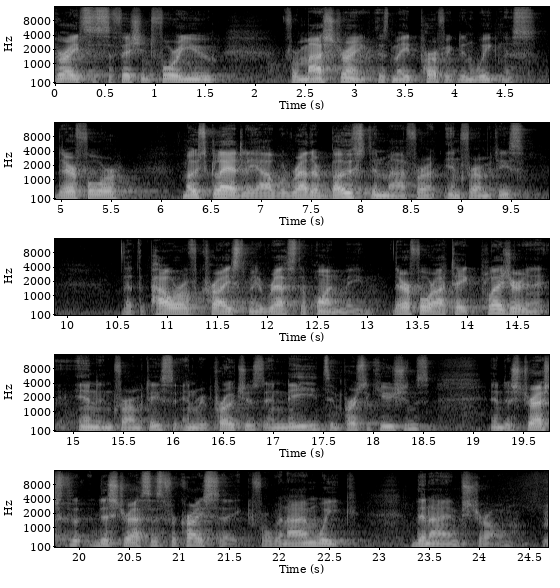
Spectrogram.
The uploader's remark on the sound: at Hephzibah Mennonite Church on June 11, 2023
